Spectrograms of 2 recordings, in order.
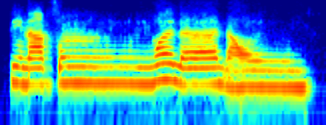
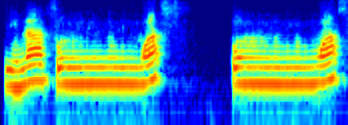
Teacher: جیسے سینا تم ولا نوم، سینا تم تم، اتنا یہاں پر روکیں گے آواز کو، نو یعنی تن وا نہیں کریں گے. تا کو، تا کی تنوین جو ہے وہ واؤ کے ساتھ اس کو ملائیں گے تو واؤ پہ تشدید آ جائے گی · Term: غنہ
